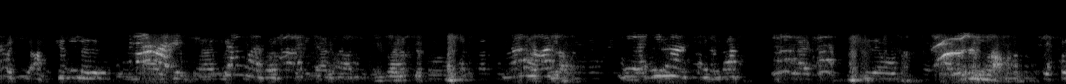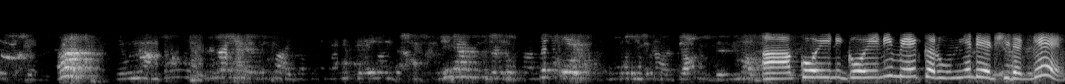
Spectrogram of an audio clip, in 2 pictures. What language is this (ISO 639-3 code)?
doi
